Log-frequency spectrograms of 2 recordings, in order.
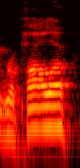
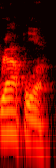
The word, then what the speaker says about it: Rapala: are actually a few more people that say rapala than those of you who say rapula but i know that the the rappel of family and the company as a whole pronounces it rapula and i know that mike iaconelli does as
